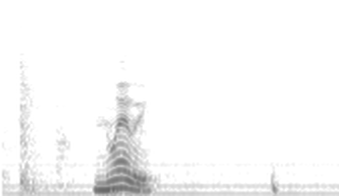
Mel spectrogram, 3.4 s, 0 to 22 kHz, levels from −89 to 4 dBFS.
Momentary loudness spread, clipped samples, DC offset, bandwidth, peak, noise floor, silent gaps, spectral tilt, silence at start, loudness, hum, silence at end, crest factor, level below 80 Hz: 25 LU; under 0.1%; under 0.1%; 14.5 kHz; -28 dBFS; -75 dBFS; none; -8.5 dB/octave; 0.2 s; -43 LUFS; none; 0.6 s; 18 dB; -72 dBFS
